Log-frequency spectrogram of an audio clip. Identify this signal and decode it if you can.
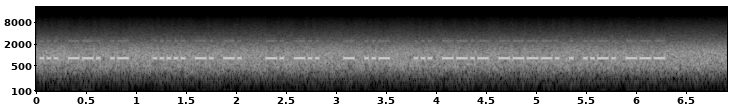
Morse code, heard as a keyed tone, machine-sent, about 34 wpm, 810 Hz, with radio static and a narrow filter. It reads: … 5NN ND TU SQ9EFO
